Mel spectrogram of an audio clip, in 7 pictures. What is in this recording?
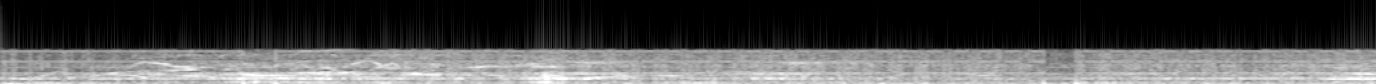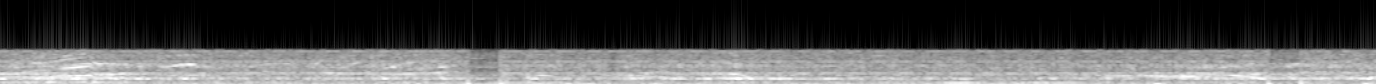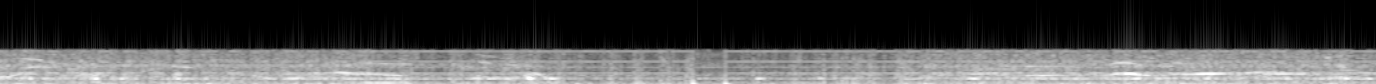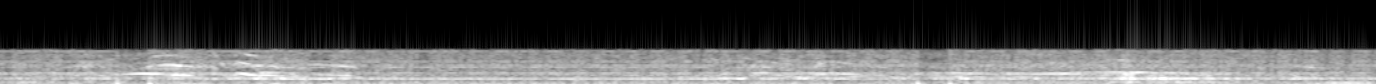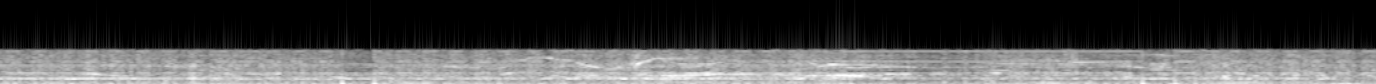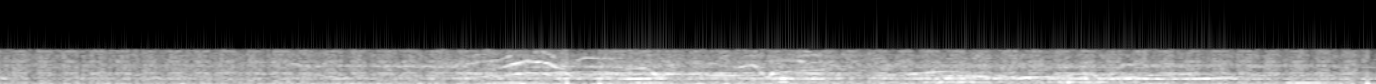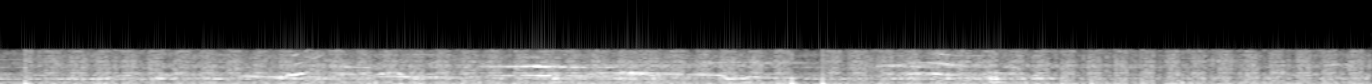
recreating a radio reception sound with alien female voices modulations
exomusicology
"Though musicology is defined as "the historical and scientific study of music," the term is typically applied only to the study of music from the European classical tradition. "Ethnomusicology" is used to describe the study of nonwestern musical traditions and to the comparative study of different musical cultures. The more general term exomusicology (from the greek prefix exo, meaning 'external to' or 'outside of') is more appropriate to the study of nonhuman musical traditions, much as exobiology refers to the study of non-Earth life forms, and exolinguistics to the study of alien languages"
(Sethares)
electronic algorithmic sonic objects
alien-female, exomusicology, radio, rdioastronomy, sonic-objetc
